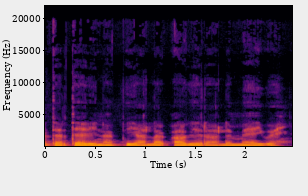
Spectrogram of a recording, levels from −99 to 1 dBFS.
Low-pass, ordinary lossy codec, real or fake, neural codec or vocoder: 19.8 kHz; MP3, 96 kbps; real; none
